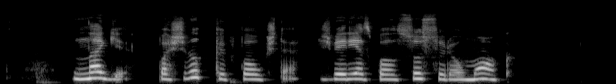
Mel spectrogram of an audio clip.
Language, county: Lithuanian, Vilnius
